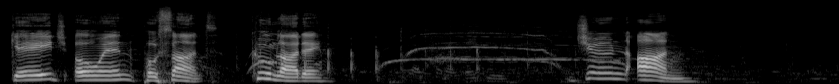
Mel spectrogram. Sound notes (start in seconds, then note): 3.8 audience cheering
